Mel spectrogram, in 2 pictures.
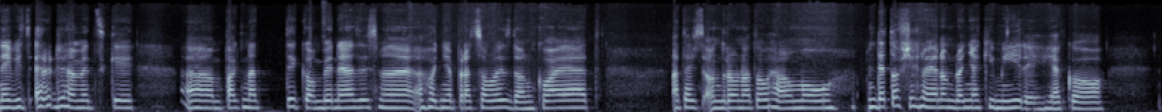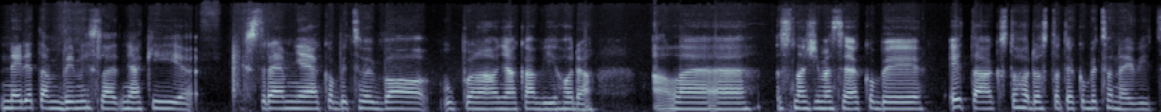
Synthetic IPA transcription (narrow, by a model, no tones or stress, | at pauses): nɛjviːt͡sʔɛɾodɪnamɪt͡skɪ | paknat̪ːɪko̞mbɪnɛːzɪsmɛɦodɲɛpɾat͡sovalɪzdonkvajɛt̪ | ʔat̪ɛcsʔo̰nd̪ɾownat̪owɦɛlmowdɛt̪ofʃɛxno̞jɛnomdoɲɛakiːmiːɾɪjako | nɛjdɛt̪amvɪmɪslɛt̪ɲɛakiː | ʔɛkst̪ɾɛːmɲɛjako̞bɪt͡sobɪbɪloʔuːpl̩naːɲɛakaːviːɦo̞da̰ʔa̰lɛ | snaʒiːmɛsɛjakobɪʔɪt̪akst̪oɦodo̞st̪at̪jako̞bɪt͡so̞nɛjviːt͡s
